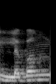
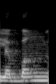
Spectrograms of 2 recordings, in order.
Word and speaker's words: लवंग: है लवंग मंजरी है एक्चुअली ब है लेकिन हम लोग उसको प्रोनाउंस ल व करते हैं बंगाली में व को ब बोलते हैं इसलिए ल बंग बोला है यहां पे हम लोग प्रोनाउंस करते लवंग मंजरी श्री रघुनाथ दास गोस्वामी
